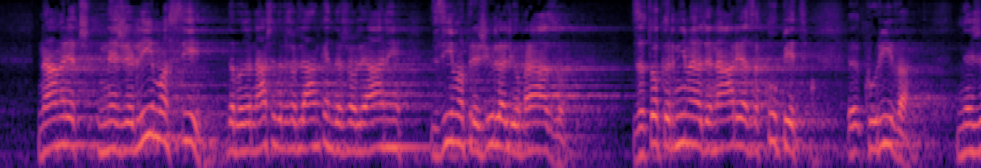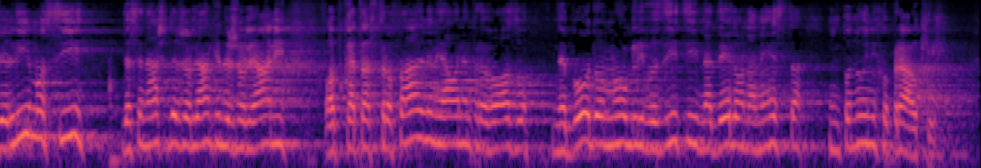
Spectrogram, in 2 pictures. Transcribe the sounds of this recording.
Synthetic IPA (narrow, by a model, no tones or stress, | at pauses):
namɾɛt͡ʃnɛʒɛliːmɔsid̪aboːd̪ɔnaːʃid̪əɾʒawljaːŋkɛind̪əɾʒawljaːniziːmɔpɾɛʒiːwlʲjaliɔmɾaːzu | zat̪oːkɛɾniːmajɔd̪ɛnaːɾjazakuːpit̪ | kuɾiːʋa̰ | nɛʒɛliːmɔsid̪asɛnaːʃid̪əɾʒawljaːŋkɛind̪əɾʒawljaːni | ɔpkat̪ast̪ɾɔfaːlnɛmjaːwnɛmpɾɛʋɔːzu | nɛboːd̪ɔmoːɡliʋɔziːt̪inad̪eːlɔwnameːst̪a | inpɔnujnixɔpɾaːwkix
